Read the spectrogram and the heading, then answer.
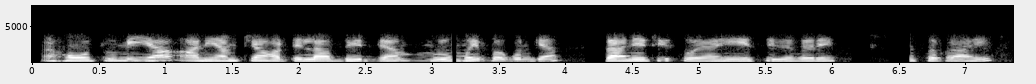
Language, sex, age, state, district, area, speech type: Marathi, female, 18-30, Maharashtra, Buldhana, rural, conversation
